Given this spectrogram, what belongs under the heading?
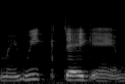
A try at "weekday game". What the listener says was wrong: The way that you pronounced weekday and weekend made it sound like you were saying my weekday game. Week end game.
